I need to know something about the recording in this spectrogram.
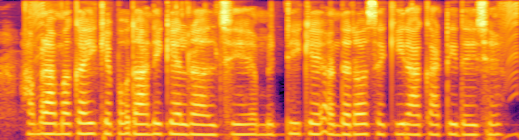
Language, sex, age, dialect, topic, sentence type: Maithili, female, 25-30, Angika, agriculture, question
